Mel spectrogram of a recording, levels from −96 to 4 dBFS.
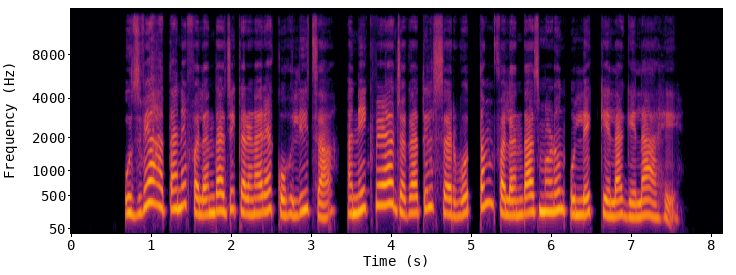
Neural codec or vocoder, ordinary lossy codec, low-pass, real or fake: vocoder, 44.1 kHz, 128 mel bands, Pupu-Vocoder; none; 14.4 kHz; fake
